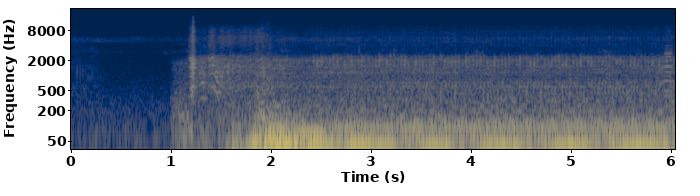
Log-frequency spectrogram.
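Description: After a second of near silence, a click about a second in and then a bus engine starting, swelling for a moment and settling into a steady low running.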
